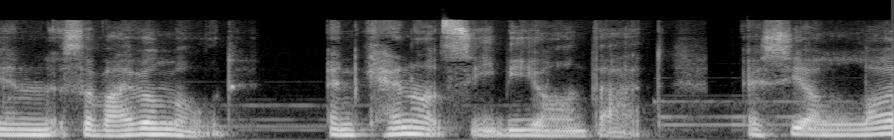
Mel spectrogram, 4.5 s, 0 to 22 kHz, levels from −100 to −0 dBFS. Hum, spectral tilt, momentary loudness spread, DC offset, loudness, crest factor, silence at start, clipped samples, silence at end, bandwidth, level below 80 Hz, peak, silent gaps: none; -5.5 dB/octave; 13 LU; under 0.1%; -21 LUFS; 16 dB; 0 s; under 0.1%; 0 s; 12.5 kHz; -62 dBFS; -4 dBFS; none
